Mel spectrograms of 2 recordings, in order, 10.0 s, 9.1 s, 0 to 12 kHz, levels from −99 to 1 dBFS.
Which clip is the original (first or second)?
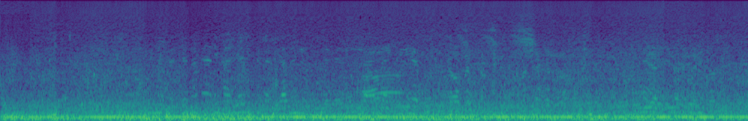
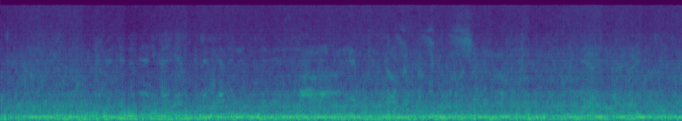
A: first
